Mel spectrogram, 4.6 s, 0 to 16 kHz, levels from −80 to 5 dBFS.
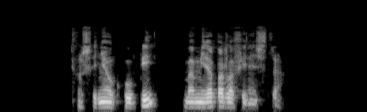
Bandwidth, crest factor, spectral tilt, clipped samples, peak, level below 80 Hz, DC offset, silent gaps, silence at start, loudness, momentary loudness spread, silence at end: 7 kHz; 18 dB; -7 dB/octave; under 0.1%; -2 dBFS; -60 dBFS; under 0.1%; 2.03-2.29 s; 0.95 s; -18 LUFS; 14 LU; 1.1 s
